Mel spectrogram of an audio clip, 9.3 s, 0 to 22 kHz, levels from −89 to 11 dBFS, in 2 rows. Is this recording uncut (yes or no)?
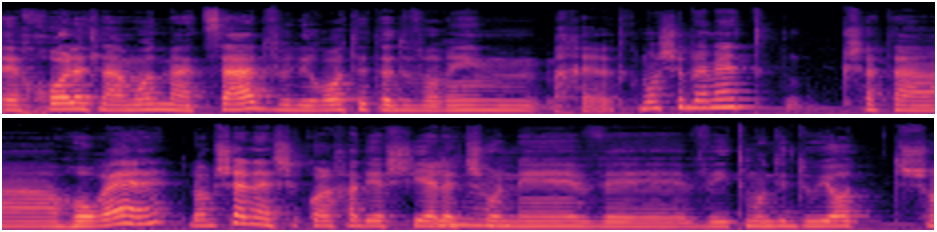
no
